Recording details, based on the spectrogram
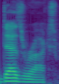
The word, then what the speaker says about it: Desrocs: It's spelled DESROCS. So when you look at it spelled out that way, you think, oh, it's a pun. It's this rocks, but it's actually pronounced Des Rocks, weirdly enough.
